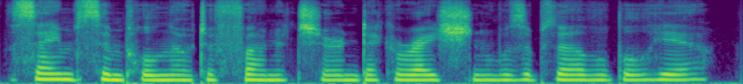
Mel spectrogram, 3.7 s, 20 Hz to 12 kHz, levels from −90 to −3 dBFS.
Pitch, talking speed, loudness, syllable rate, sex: 205 Hz, 180 wpm, -16 LUFS, 6.1 syllables/s, female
